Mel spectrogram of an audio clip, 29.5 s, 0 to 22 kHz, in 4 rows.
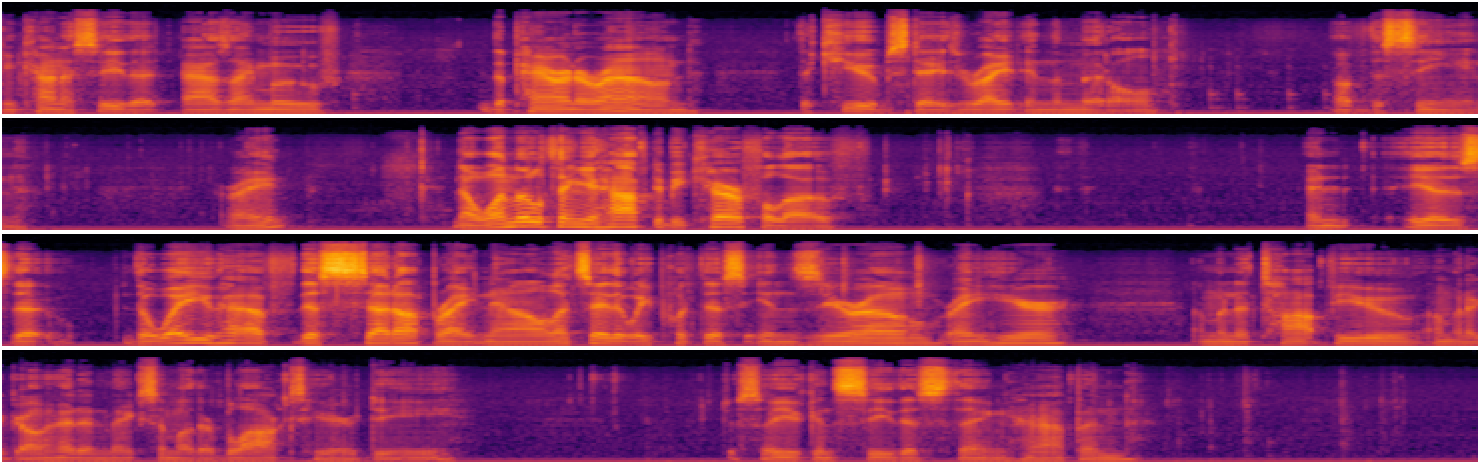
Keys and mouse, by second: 0.4 KP_1, 3.0 g, 7.3 z, 9.0 g, 13.4 KP_7, 19.3-21.5 drag, 22.8-24.9 right drag, 25.2 shift+d, 26.7 click, 27.0 shift+d, 27.2 click, 28.0 shift+d.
